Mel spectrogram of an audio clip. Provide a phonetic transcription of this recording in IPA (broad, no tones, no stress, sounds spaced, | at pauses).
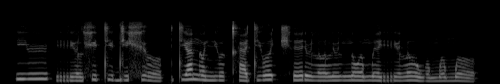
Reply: j y | rʲ ɘ l xʲ ɘ tʲ o dʲ e xʲ ɤ | tʲ a n ɤ nʲ o ə̯ kʰ æ tʲ o ə̯ t͡ʃʰ e ɾ y l ɤ l y l n o ə̯ m e rʲ ɘ l ɤ w o m ɤ m ɤ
